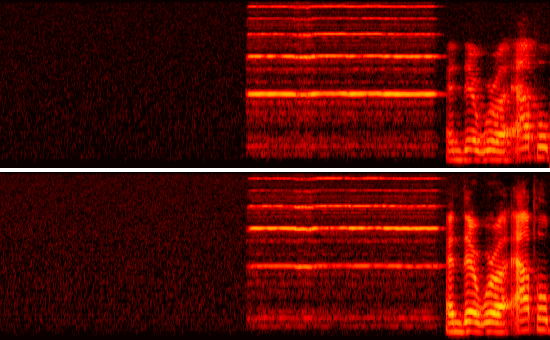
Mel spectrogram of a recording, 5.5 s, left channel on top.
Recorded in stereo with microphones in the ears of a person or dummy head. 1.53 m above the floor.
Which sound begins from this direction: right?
A man speaking, at 4.5 s.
